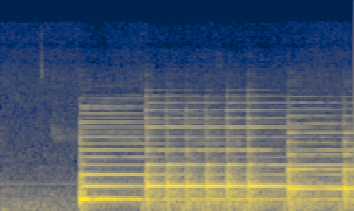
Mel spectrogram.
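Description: Piano playing starts suddenly about a second in: a low note rings on under a steady run of single notes, about four a second.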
